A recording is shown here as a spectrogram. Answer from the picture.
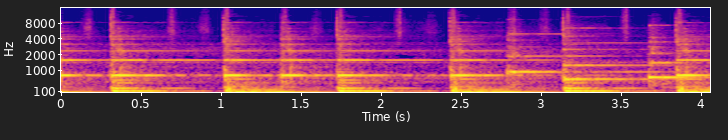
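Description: Closing music: bright, bell-like ringing notes over a steady low beat of about three beats every two seconds, the bell notes shifting pitch near the end.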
